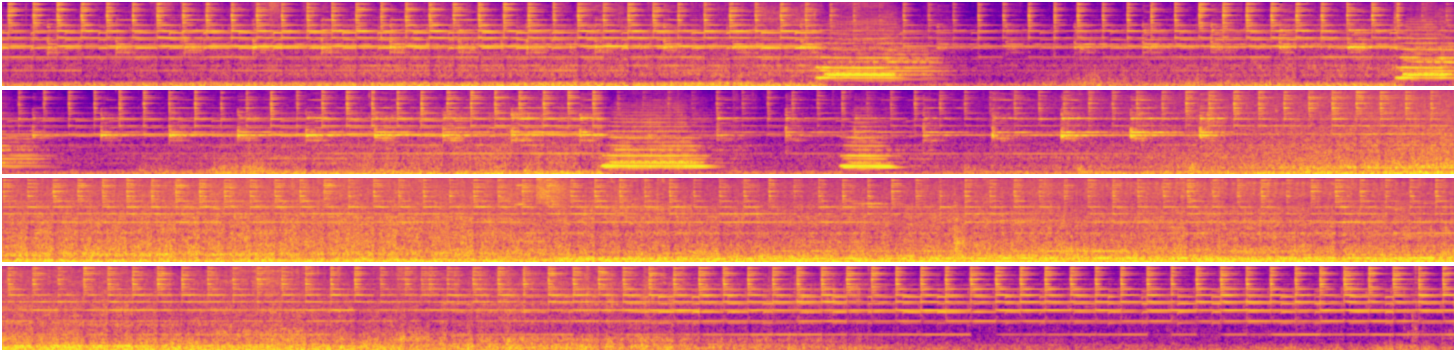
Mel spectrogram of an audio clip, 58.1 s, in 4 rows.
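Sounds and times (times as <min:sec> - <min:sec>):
train wheel clatter: 0:00.0 - 0:54.8
freight train rumble: 0:00.0 - 0:58.0
railroad crossing bell ringing: 0:00.0 - 0:58.0
locomotive horn blasts: 0:08.1 - 0:09.6, 0:13.9 - 0:15.0, 0:20.5 - 0:21.8, 0:22.9 - 0:23.7.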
